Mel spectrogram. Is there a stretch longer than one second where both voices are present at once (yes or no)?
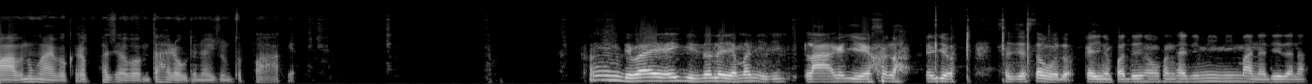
no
